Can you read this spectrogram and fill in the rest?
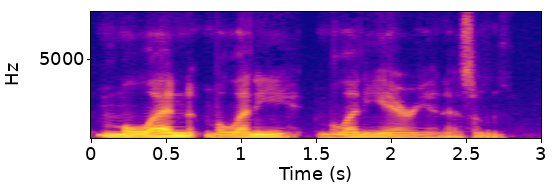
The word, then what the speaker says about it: millenarianism: So this is how you pronounce it: millenarianism. Is that how you do it? – Yes.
